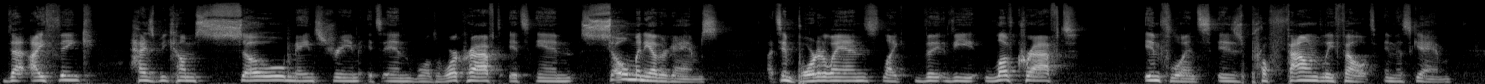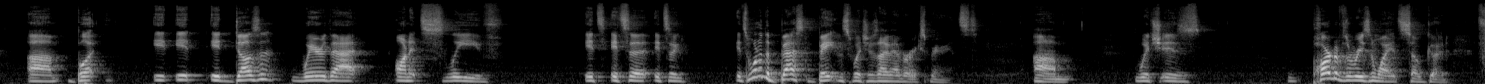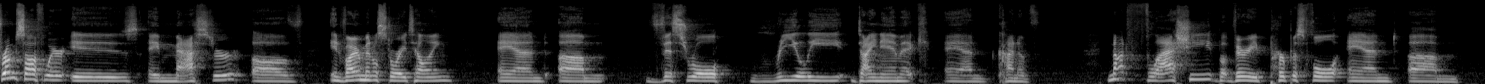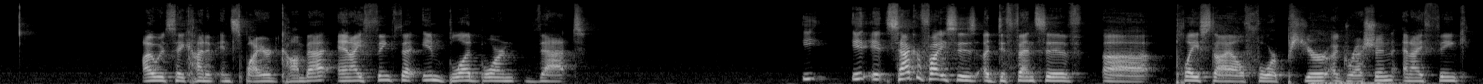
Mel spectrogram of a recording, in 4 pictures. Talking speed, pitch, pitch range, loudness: 120 wpm, 170 Hz, 150-185 Hz, -24 LUFS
